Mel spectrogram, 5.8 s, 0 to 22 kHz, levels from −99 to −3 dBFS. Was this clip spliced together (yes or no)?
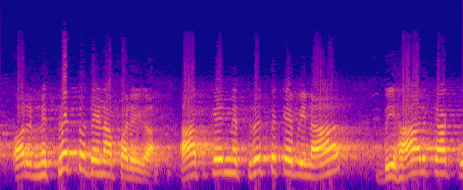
yes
